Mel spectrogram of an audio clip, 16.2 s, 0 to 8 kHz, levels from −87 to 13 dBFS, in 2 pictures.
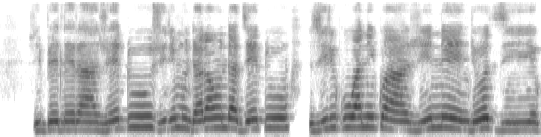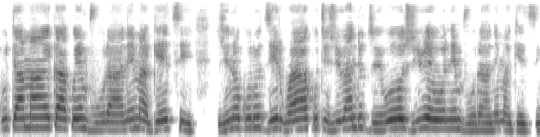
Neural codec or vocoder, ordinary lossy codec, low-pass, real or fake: none; MP3, 64 kbps; 7.2 kHz; real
